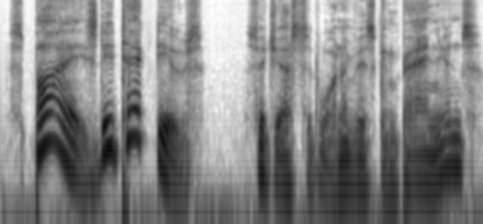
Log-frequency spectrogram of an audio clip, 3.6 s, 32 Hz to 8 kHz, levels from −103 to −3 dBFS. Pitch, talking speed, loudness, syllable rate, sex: 125 Hz, 100 wpm, -19 LUFS, 4.8 syllables/s, male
